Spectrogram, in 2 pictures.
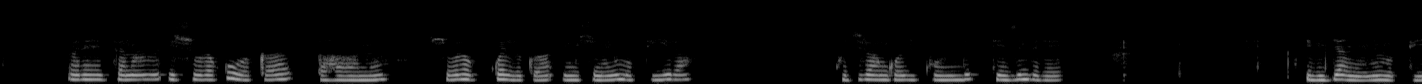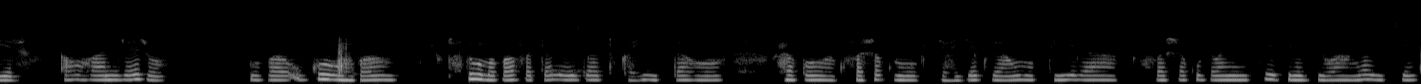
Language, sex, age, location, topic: Kinyarwanda, female, 18-24, Nyagatare, government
